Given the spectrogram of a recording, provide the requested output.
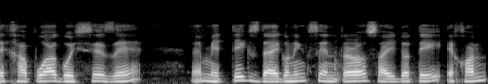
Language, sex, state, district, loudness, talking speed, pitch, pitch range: Assamese, male, Assam, Sonitpur, -13 LUFS, 145 wpm, 145 Hz, 135-155 Hz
